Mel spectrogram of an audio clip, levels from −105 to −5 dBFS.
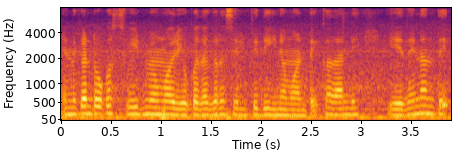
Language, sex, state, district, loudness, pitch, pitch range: Telugu, female, Andhra Pradesh, Guntur, -17 LUFS, 170 Hz, 160-185 Hz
